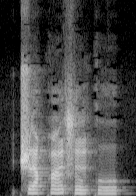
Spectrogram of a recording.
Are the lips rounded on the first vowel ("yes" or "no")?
yes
